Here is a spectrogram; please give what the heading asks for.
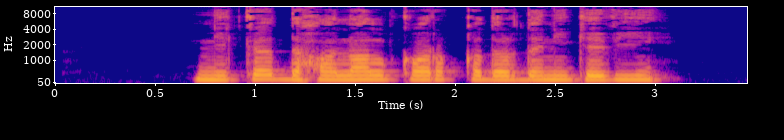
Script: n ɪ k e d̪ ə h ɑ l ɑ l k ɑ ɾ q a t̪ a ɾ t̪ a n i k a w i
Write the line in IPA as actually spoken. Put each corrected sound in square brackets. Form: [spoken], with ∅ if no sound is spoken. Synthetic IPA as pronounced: n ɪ k [a] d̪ ə h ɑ l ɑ l k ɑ ɾ q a [d̪] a ɾ [d̪] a n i k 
